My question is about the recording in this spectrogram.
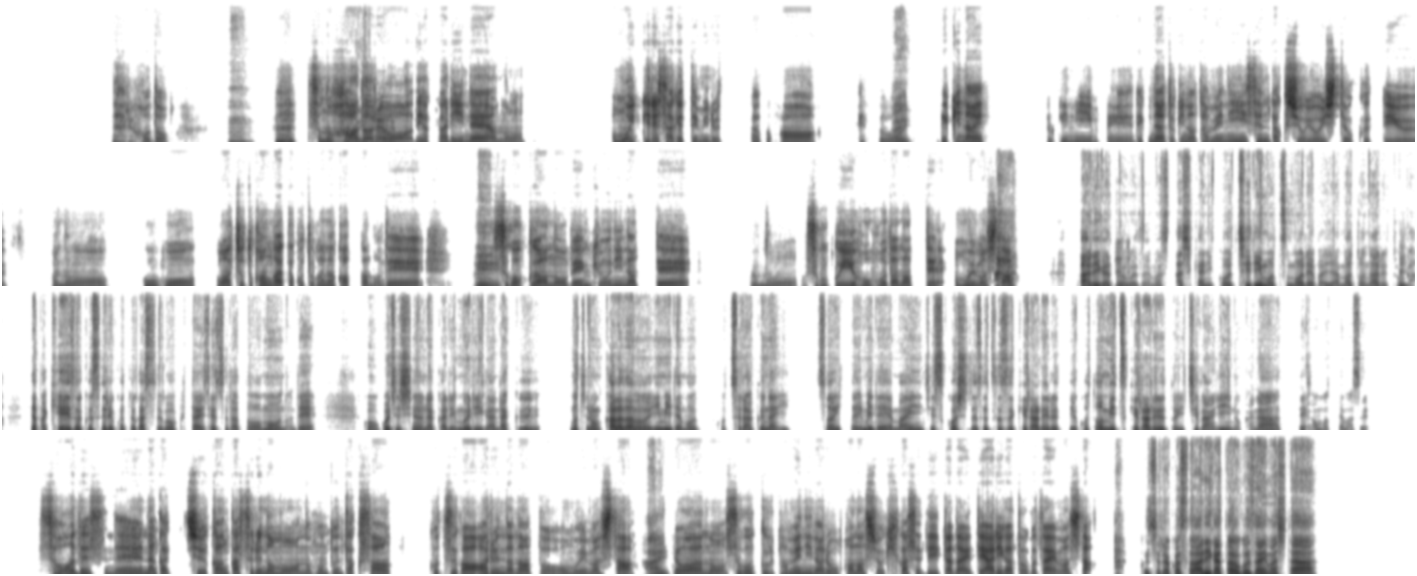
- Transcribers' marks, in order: chuckle
- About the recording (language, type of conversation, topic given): Japanese, podcast, 習慣を身につけるコツは何ですか？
